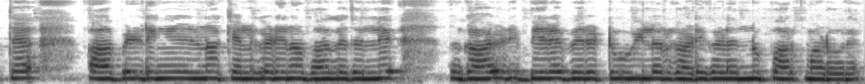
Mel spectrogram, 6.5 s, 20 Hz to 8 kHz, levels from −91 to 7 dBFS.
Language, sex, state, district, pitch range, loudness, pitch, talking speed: Kannada, male, Karnataka, Bangalore, 215-230 Hz, -12 LUFS, 225 Hz, 120 wpm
